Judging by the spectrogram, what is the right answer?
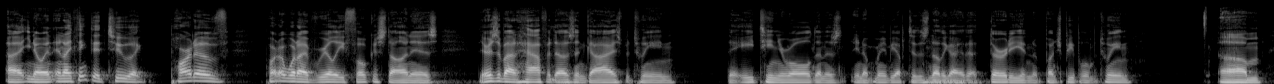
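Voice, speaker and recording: A man's voice: on the low side, darkish tone, clear, resonant tone. A man of sixty, a podcast guest talking candidly in a casual interview, often restarting his sentences. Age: 60s. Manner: candid, halting, repeats words when restarting.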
